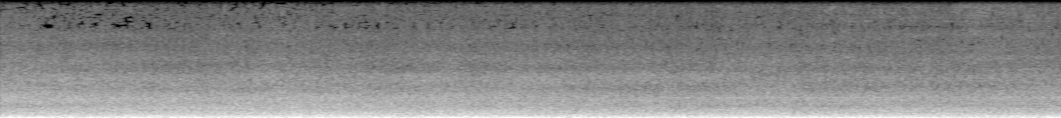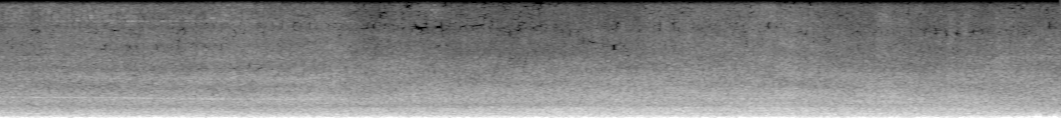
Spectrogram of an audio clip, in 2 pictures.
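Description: Steady rushing rumble of outdoor noise, heaviest in the low end, without a break or change.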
